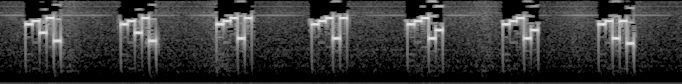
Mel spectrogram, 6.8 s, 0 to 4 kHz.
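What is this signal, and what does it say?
Five-tone selective call (ZVEI), heard as quick runs of five tones, tones of about 70 ms. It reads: 89502 89502 89030 89030 89036 89036 89391
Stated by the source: Five-tone ZVEI selective call received by SDR.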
